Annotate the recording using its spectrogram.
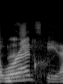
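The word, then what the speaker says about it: Werenski: Savard, Seth Jones, Wazenski, or I don't know how you say it. Yeah, Wierenski.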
